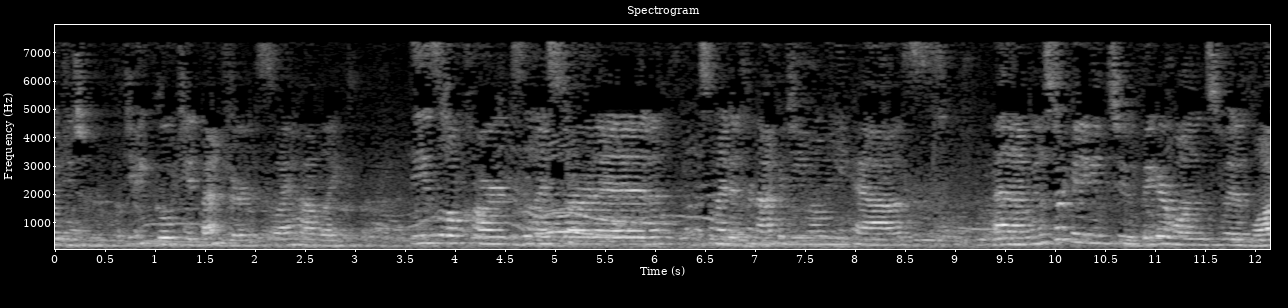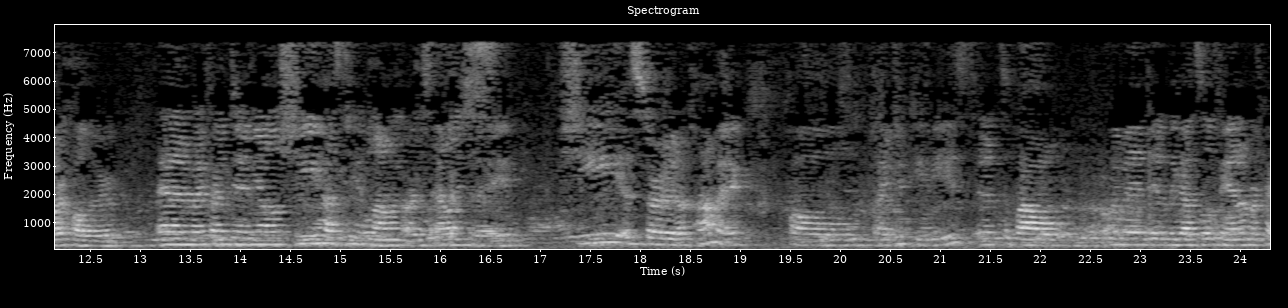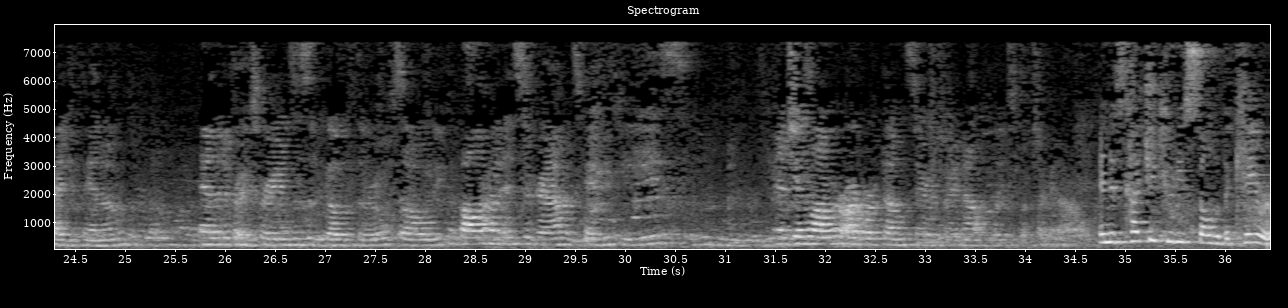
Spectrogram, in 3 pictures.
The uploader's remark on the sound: Live from Gfest 2018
